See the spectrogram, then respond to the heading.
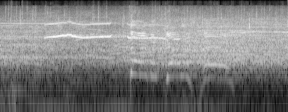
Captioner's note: crowd cheering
